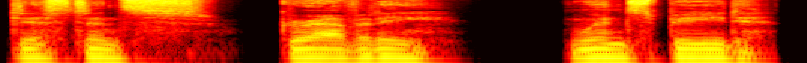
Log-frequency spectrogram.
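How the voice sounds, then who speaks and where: A man playing a terse, calm military sniper in a video game, clipped and controlled, reporting in tactical radio calls. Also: slow pace, dry recording, clean studio sound. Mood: focused, terse. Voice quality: low, husky. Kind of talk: tactical radio call acting.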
